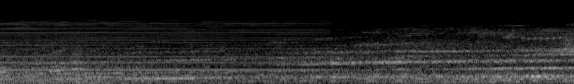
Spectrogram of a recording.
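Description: A Santipur local train rolls along steadily from Sealdah, a continuous rumbling rail noise with sliding tonal whines and hum, near and even in level, with no distinct voices.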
